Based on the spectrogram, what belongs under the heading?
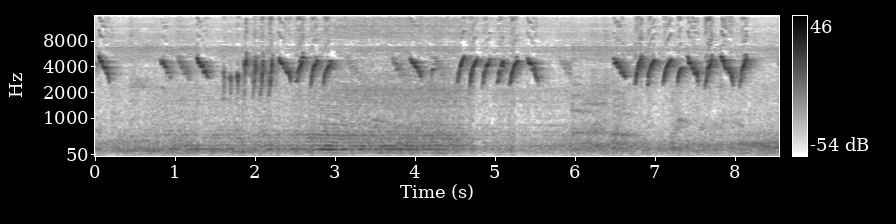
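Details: Lemon-bellied white-eye, heard on a training recording of varied song, gives repeated bursts of rapid, high, downslurred chips in tight groups of four to eight, with short pauses between bursts over a soft low background hum.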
